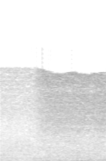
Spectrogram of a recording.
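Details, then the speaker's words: Steady, even hiss heard through an ultrasonic leak detector, the escaping gas of a leaking head gasket. "this one's got a leaky head gasket it's a good thing we found it now before something serious went wrong"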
